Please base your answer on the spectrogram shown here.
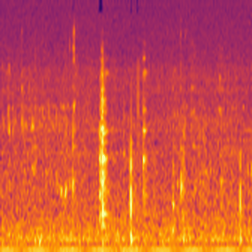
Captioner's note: drink pouring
